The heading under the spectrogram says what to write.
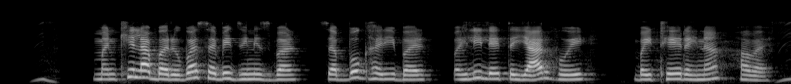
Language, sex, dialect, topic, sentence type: Chhattisgarhi, female, Western/Budati/Khatahi, banking, statement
